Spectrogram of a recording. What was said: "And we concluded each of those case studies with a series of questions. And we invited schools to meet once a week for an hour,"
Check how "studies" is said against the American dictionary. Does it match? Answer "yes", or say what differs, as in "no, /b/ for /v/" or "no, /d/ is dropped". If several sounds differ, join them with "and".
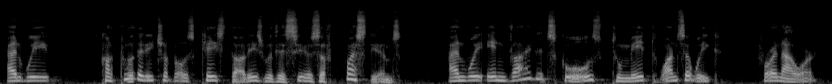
yes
